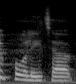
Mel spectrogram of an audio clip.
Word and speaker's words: Paulita: So, Paulita, please tell our curious fuckers a little bit about yourself.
